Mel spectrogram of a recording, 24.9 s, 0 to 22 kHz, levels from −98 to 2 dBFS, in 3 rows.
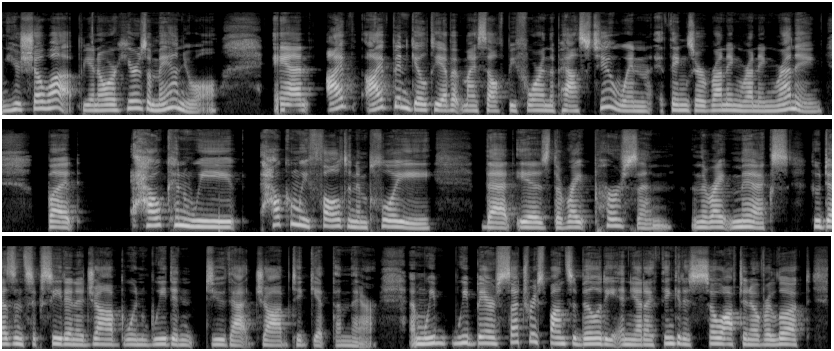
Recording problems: abrupt cut into speech; at the start

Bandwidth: 14.5 kHz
